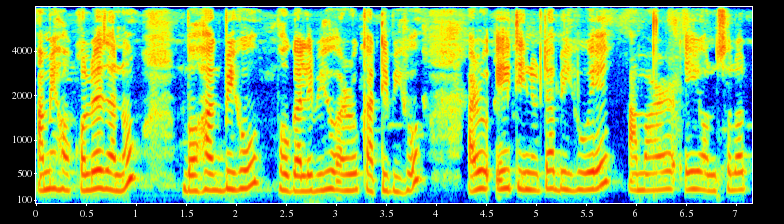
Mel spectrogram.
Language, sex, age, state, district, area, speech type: Assamese, female, 18-30, Assam, Jorhat, urban, spontaneous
